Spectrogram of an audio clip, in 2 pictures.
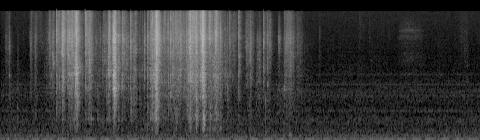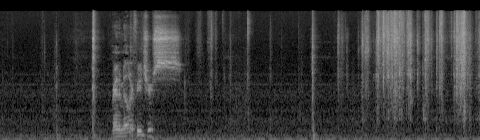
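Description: A foil card wrapper crinkles as it is torn open.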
